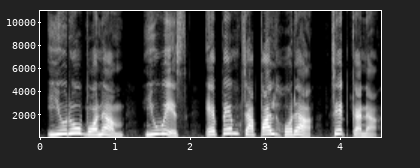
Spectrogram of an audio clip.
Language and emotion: Santali, neutral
